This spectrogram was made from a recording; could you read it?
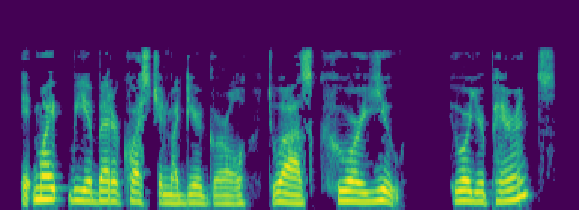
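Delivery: ordinary delivery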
